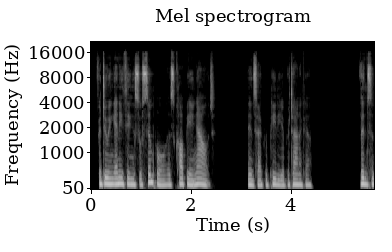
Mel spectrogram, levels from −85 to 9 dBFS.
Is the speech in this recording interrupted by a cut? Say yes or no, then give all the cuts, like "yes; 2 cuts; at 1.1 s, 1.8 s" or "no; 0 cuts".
no; 0 cuts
